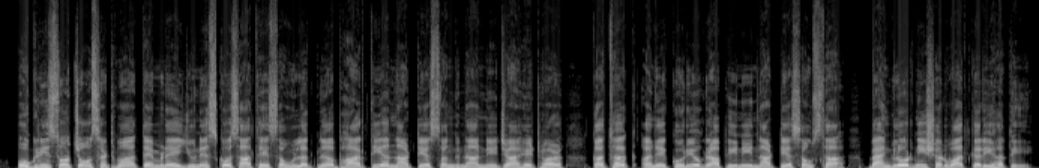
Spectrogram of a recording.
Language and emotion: Gujarati, neutral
